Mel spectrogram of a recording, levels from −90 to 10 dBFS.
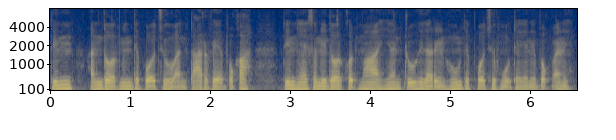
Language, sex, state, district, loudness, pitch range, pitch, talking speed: Mizo, male, Mizoram, Aizawl, -19 LUFS, 100-115 Hz, 110 Hz, 300 wpm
